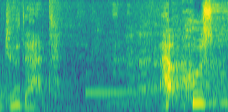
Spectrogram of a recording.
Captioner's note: audience laughing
